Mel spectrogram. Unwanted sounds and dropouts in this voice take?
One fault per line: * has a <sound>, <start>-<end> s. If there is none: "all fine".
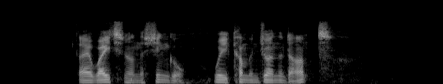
* has a dropout, 3.1-3.2 s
